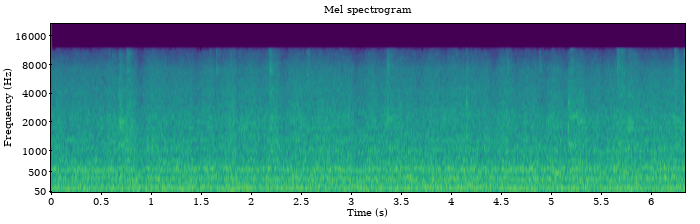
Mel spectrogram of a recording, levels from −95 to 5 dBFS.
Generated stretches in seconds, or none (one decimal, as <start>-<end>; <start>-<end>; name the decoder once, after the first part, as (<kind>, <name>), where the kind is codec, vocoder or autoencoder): none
